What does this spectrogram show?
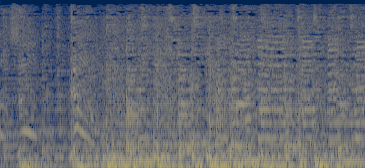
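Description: A band plays live at full, steady volume, with dense instruments and percussion layered together and a few gliding tones rising over the mix.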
